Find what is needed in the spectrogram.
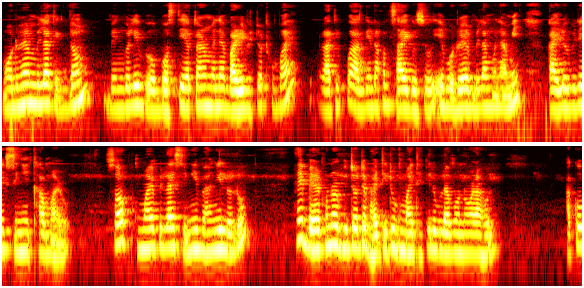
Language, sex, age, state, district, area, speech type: Assamese, female, 45-60, Assam, Kamrup Metropolitan, urban, spontaneous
